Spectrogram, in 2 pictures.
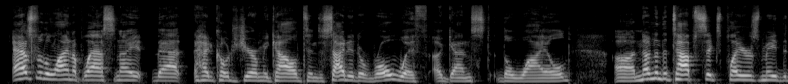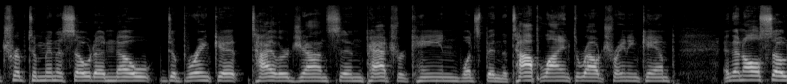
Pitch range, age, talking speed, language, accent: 160-195 Hz, 20-39, 180 wpm, English, American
